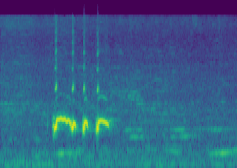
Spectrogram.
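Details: Zebra dove calling as a lure for other doves: one clear phrase of three short arched coos in quick succession, followed by quiet low background rumble.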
